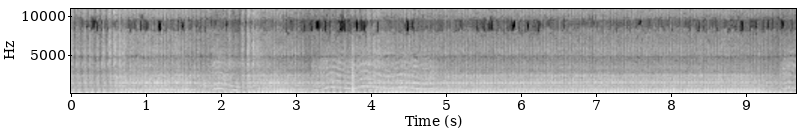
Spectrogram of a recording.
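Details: 2015 Polaris RZR XP4 1000 with Packard turbo and Boondocker clutch: engine rumble with a high whine sliding up and down on deceleration, persisting after new belt and cleaned sheaves; cause unknown.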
